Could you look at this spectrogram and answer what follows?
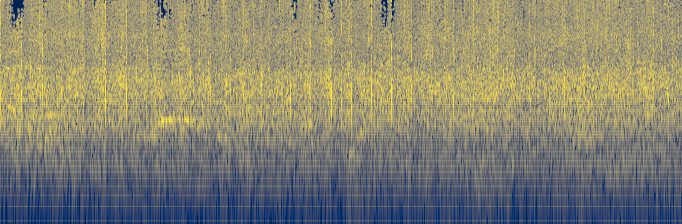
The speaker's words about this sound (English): Congratulations. Yes. Give yourself a round of applause, please. Please.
